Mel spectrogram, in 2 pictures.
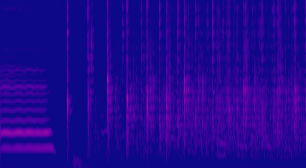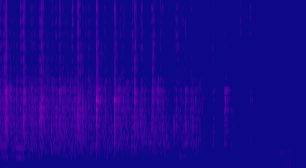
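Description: A crowd applauds in a large room.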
